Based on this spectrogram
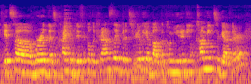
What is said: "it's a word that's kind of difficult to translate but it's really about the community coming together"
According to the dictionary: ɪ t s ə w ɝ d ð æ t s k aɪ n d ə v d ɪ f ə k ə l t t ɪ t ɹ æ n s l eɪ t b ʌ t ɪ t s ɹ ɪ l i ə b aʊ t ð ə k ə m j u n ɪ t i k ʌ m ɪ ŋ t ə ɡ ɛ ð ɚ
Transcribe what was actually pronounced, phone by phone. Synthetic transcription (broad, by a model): ɪ t s ə w ɝ d ð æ t s k aɪ n d ə v d ɪ f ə k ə l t t ɪ t ɹ æ n s l eɪ t b ʌ t ɪ t s ɹ ɪ l i ə b aʊ t ð ə k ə m j u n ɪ t i k ʌ m ɪ ŋ t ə ɡ ɛ ð ɚ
